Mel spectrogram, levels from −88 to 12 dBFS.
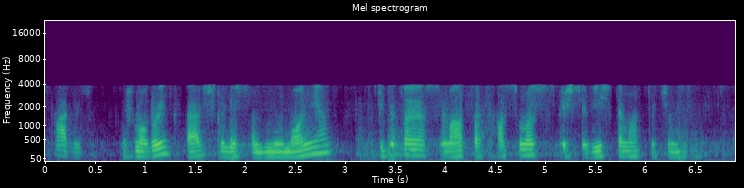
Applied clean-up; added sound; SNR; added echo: neural separator model SepFormer DNS4.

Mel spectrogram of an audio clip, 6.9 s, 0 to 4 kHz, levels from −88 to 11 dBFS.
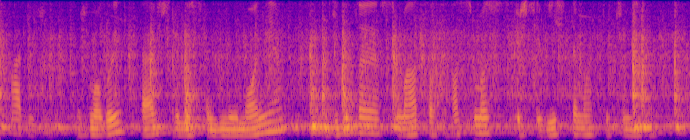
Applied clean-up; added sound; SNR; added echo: none; Rain; 0 dB; none.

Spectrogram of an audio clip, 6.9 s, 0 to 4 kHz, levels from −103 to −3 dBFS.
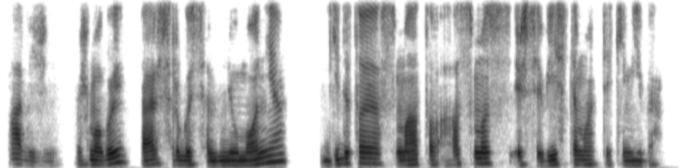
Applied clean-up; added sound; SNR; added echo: none; none; none; none.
